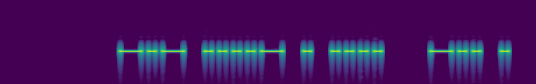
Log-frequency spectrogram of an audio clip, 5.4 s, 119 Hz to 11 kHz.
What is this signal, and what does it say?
Morse code, heard as a keyed tone, about 17 wpm, 700 Hz. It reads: K4EH DE
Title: USA Callsign DE Callsign - 4 Characters - 17wpm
